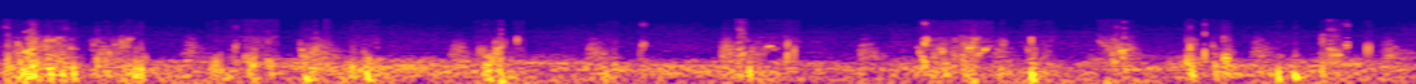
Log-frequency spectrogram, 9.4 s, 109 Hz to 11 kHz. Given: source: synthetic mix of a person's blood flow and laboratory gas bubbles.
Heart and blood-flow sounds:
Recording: Doppler ultrasound of blood flow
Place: subclavian vein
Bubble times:
0.00-0.54 s: bubbles
0.59-0.99 s: bubbles
1.37-1.85 s: bubbles
1.96-2.21 s: bubbles
2.27-2.53 s: bubbles
3.16-3.50 s: bubbles
3.98-4.13 s: bubbles
4.25-4.32 s: bubbles
4.79-5.33 s: bubbles
6.10-6.63 s: bubbles
6.67-6.72 s: bubbles
6.82-7.03 s: bubbles
7.30-7.58 s: bubbles
7.88-8.24 s: bubbles
8.48-8.57 s: bubbles
8.61-8.71 s: bubbles
8.79-9.00 s: bubbles
9.07-9.17 s: bubbles
From the record:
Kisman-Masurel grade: 233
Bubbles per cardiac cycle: several, 3 to 8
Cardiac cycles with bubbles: 50 to 99%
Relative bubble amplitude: loud (0.450 to 0.775)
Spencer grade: 3 (all of the cardiac periods contain showers or single bubble signals, but not dominating or overriding the cardiac motion signals)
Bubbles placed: anywhere in the cardiac cycle

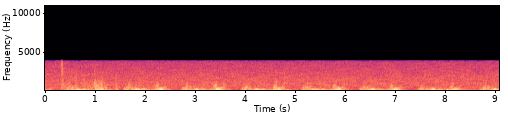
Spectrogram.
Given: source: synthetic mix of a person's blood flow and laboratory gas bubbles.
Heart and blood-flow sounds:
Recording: Doppler ultrasound of blood flow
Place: precordium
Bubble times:
0.84-1.22 s: bubbles
1.39-1.50 s: bubbles
From the record:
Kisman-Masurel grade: 122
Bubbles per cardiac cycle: 1 to 2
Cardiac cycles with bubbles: 10 to 50%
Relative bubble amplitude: moderate (0.250 to 0.450)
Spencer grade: 2 (many but less than half of the cardiac periods contain bubble signals, singularly or in groups)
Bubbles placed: only in the low amplitude regions of the cardiac cycle

